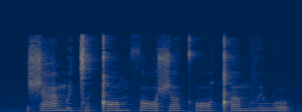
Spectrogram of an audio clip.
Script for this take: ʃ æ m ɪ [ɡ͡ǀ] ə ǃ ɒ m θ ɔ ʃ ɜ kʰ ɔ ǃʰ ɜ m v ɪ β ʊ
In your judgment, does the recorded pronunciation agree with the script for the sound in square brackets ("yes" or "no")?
yes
